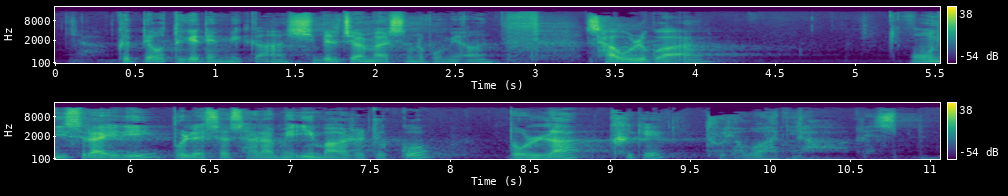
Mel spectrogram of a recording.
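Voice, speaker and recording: Korean pastor preaching in a reverberant hall. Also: male voice, lowish voice, normal speed, long pauses. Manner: steady explanatory preaching with rhetorical questions. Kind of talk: morning devotional sermon. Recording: long reverb of a large hall.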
